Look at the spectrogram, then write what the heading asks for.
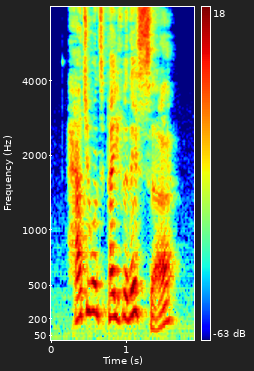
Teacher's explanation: here it's want pay this sir these are going to stand out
